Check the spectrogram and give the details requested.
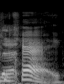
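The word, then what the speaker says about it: piqué: Like peak, P-I-Q-U-E, there's that fabric. Isn't PK. – Isn't that PK?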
